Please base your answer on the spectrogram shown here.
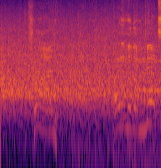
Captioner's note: audience cheers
